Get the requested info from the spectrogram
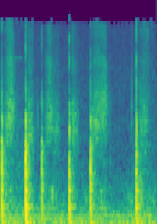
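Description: Chalk writing on a chalkboard: faint short taps and scrapes, about a handful over two seconds, as letters are chalked.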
